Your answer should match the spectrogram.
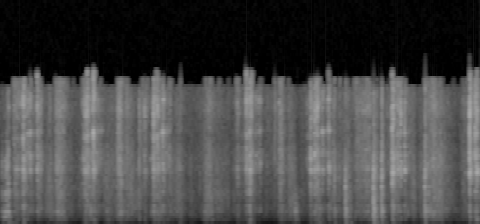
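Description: Scissors cutting through the edge of a thick woven carpet runner: a quiet, irregular run of short snips as the blades close through the pile.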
